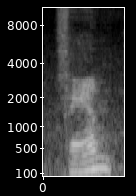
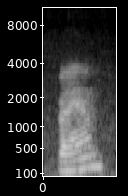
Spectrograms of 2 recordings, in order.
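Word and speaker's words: Pham: and thor was coy how do you say a p-h-a-m fam fam and i i don't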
